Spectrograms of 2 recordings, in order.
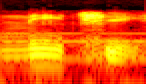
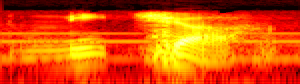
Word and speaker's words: Nietzsche: about Kierkegaard and Nietzsche, I said Nietzsche, shame on me. His name is pronounced Nietzsche.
